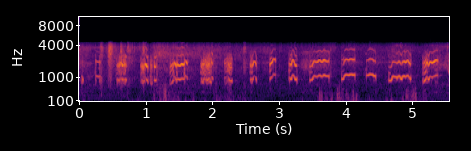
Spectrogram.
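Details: Beagle puppies, said to be cold and waiting to go back to their mother, giving rapid repeated whiny yips and whimpers, almost three per second, each bending up then down, over handling noises and a voice.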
